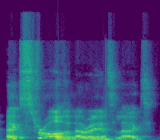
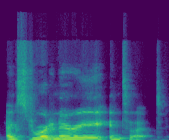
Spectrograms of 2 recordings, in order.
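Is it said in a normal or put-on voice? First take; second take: put-on; normal. First: It is said in a put-on character voice. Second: It is said in the speaker's normal voice.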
